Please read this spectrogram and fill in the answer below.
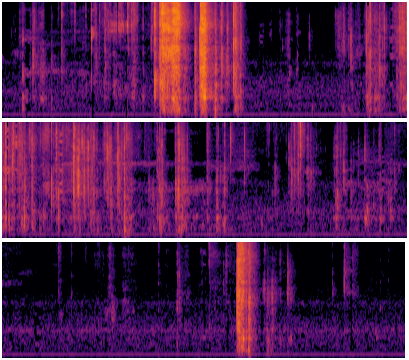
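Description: Clear plastic card sleeves and holders crinkling and rasping as trading cards are handled and slipped in and out of them, in irregular rustles. One short, loud rasp comes near the end.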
